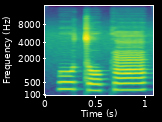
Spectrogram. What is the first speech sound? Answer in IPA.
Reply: u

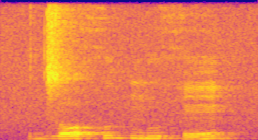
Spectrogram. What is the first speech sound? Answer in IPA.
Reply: d͡z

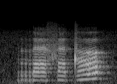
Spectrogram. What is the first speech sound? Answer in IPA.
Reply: r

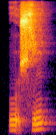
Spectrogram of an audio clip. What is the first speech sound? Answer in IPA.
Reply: w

